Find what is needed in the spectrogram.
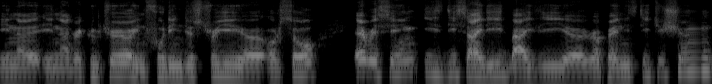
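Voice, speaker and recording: A man at a medium pitch with a French accent, moderate pace and ordinary pitch variation, against a quiet background. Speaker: lawyer and teacher. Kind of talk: webinar panel discussion. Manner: halting.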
